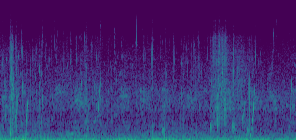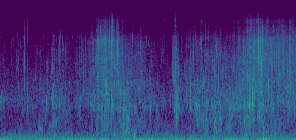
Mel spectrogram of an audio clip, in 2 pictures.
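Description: Small waves lapping and washing against a rocky shoreline, surging every few seconds, over a low steady rumble.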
